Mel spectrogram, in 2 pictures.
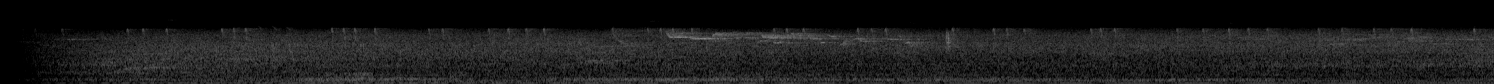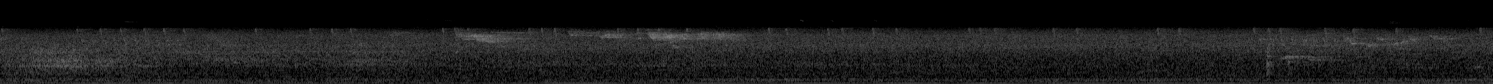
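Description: Forest ambience: a steady hiss with short bursts of bird song breaking in several times. The sound fades in at the start.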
